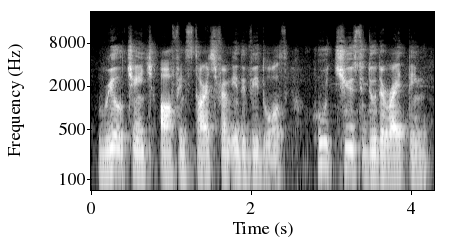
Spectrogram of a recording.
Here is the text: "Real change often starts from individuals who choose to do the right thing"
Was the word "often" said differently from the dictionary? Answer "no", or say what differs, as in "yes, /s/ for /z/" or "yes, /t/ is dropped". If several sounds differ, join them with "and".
no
